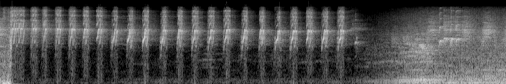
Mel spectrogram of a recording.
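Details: Tutor song of a black-crested bulbul, rough 'kasaran' type: a fast train of about twenty clipped, ringing chirps at a steady pace for three and a half seconds, then a wash of hissy noise.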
